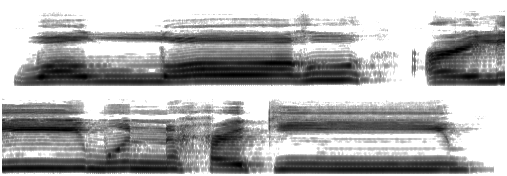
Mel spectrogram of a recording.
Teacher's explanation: واللہ علیم حکیم، یہ دیکھیں واللہ، یہاں اللہ کا نام پر پڑھا جائے گا کیونکہ اللہ کے نام سے پہلے زبر ہے، اور آگے دیکھیں علیم، میم کے اوپر تنوین ہے، تنوین کے بعد جو ہے ہا آ رہا ہے، اور ہا جو ہے حروف ہلکی کا ورڈ ہے، تو ہم یہاں اظہار کریں گے، ہم اسے بنا غننے کے پڑھیں گے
